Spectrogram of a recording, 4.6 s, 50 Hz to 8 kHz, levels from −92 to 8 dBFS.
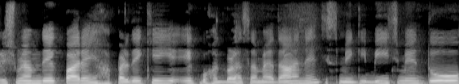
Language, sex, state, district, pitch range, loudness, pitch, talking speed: Hindi, female, Uttar Pradesh, Budaun, 170-210 Hz, -19 LUFS, 200 Hz, 300 wpm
